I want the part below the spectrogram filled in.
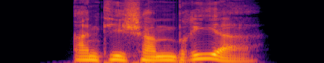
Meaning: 1. singular imperative of antichambrieren 2. first-person singular present of antichambrieren
- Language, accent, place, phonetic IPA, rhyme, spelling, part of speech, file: German, Germany, Berlin, [antiʃamˈbʁiːɐ̯], -iːɐ̯, antichambrier, verb, De-antichambrier.ogg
